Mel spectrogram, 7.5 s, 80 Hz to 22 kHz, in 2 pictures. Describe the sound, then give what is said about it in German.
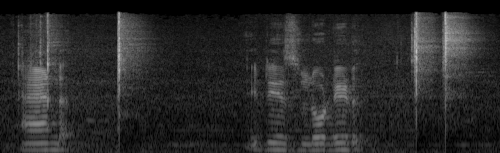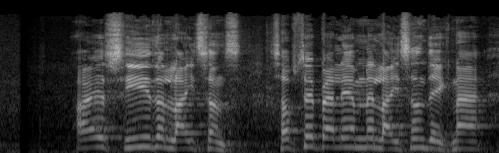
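In a gun shop, a pistol with a 7-shot magazine is loaded to show a customer: a few sharp, crisp metallic clicks and clacks scattered between stretches of a person talking over them. “So wird sie geladen.”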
